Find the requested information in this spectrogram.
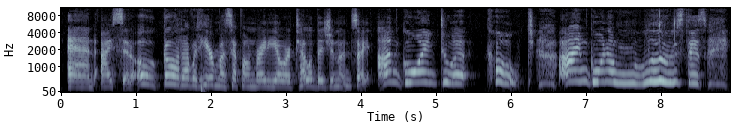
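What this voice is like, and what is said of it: Southern American accent. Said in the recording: “with a Southern accent ... I love your accent ... it sounded not so much Southern ... it sounded like a hick to me”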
